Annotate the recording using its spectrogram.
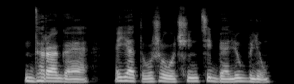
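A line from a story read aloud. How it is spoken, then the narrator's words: Smirking snort. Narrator (Russian): хмыкнул и сказал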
